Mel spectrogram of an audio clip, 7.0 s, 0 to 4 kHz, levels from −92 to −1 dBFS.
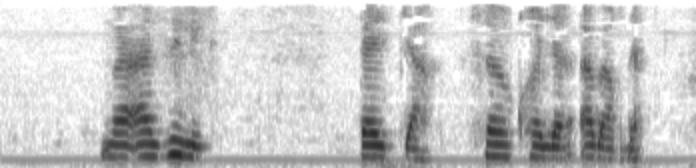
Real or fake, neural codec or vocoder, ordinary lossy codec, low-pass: real; none; MP3, 16 kbps; 3.6 kHz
